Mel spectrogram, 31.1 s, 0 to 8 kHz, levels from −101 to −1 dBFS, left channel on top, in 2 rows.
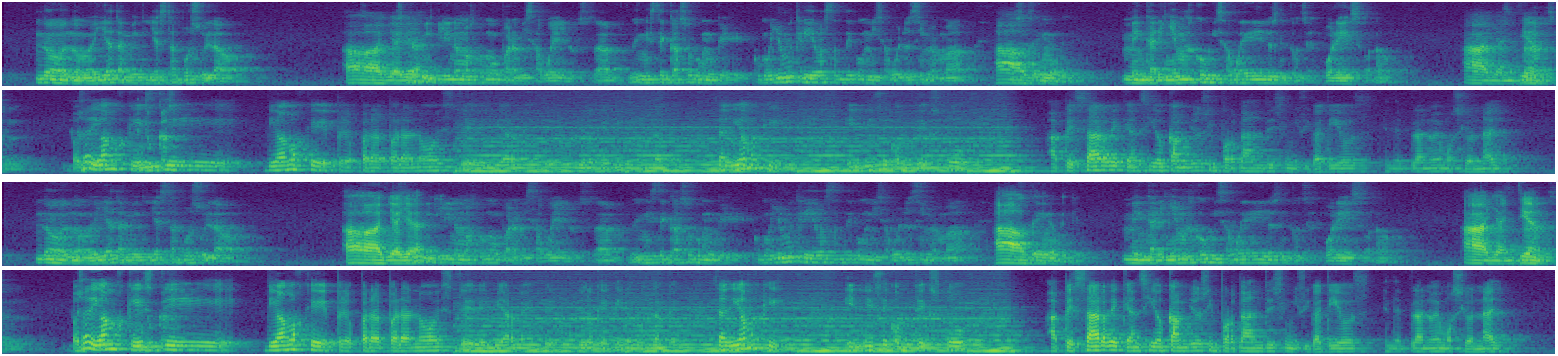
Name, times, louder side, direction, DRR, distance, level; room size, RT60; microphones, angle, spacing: voice 1, 0.3-2.4 4.0-9.6 10.2-10.7 11.2-13.9 15.2-15.7 16.1-16.4 16.9-17.4, left 2 dB, 55° left, 5 dB, 1.1 m, -30 dB
voice 2, 3.4-4.2 9.9-10.6 14.6-15.4 16.2-17.9 18.2-22.3 22.7-23.4 24.0-25.2 26.0-30.5, right 4 dB, 90° right, 12 dB, 0.6 m, -26 dB
sound 1, 20.0-25.6, right 2 dB, 70° right, 2.0 m, -28 dB
7.6 x 5.8 x 4.8 m, 0.94 s
head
